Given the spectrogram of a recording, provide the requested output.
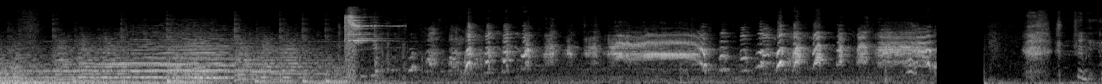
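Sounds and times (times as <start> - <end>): background music: 0.0 - 4.1.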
